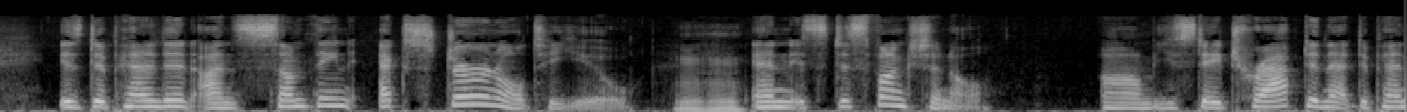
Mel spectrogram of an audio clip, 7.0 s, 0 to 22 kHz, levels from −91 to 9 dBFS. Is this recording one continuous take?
yes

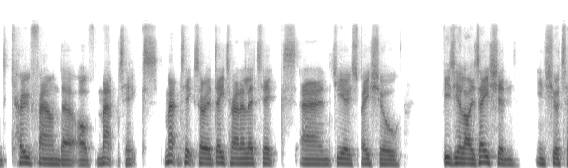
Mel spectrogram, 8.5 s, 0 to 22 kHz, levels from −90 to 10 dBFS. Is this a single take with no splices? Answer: yes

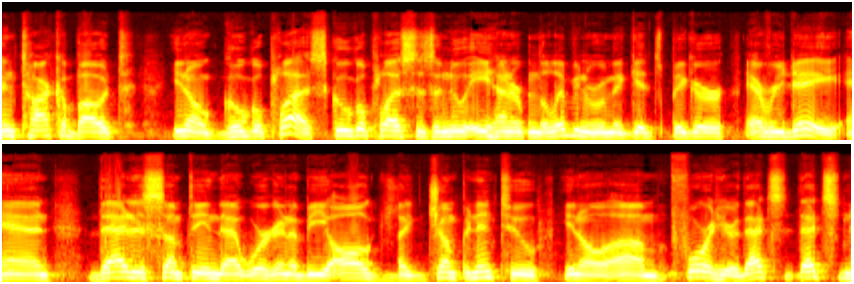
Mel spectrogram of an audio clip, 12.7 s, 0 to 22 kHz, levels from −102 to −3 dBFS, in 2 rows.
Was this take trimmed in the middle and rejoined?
yes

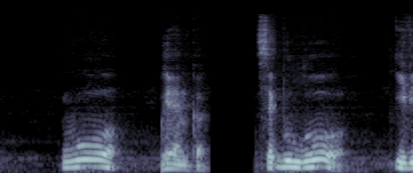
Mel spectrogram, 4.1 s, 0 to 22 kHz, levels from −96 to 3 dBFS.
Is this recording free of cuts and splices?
no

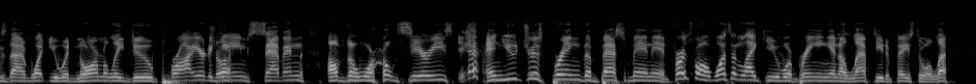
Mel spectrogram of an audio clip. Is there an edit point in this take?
no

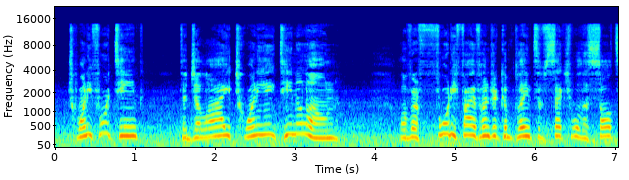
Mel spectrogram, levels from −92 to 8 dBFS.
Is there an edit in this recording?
no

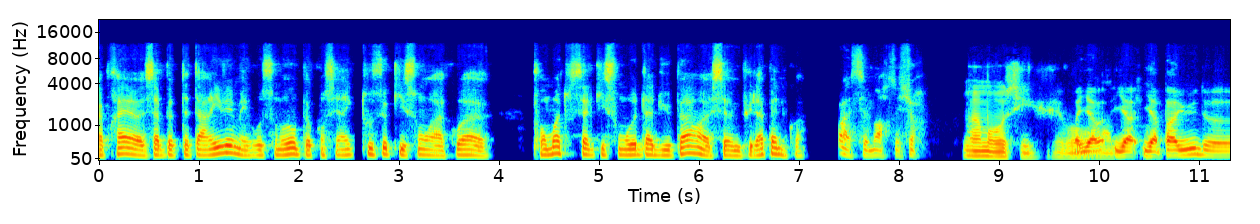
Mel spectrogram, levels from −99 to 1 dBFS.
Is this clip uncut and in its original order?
no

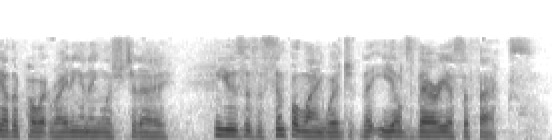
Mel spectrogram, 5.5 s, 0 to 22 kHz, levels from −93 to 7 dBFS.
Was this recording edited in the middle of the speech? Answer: yes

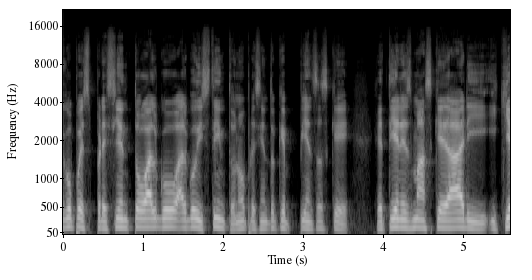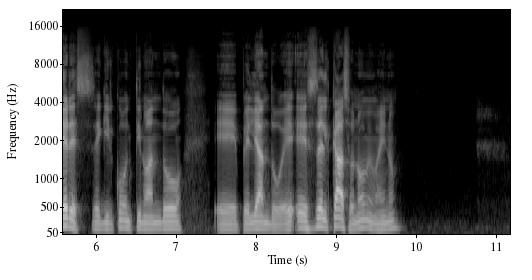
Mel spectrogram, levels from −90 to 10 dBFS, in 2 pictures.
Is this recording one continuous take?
yes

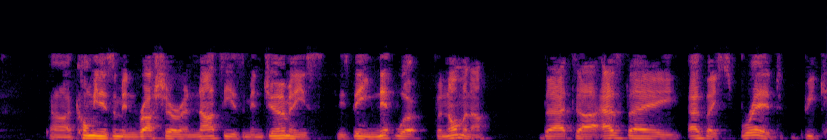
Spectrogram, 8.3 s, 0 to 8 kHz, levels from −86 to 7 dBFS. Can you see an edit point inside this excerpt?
yes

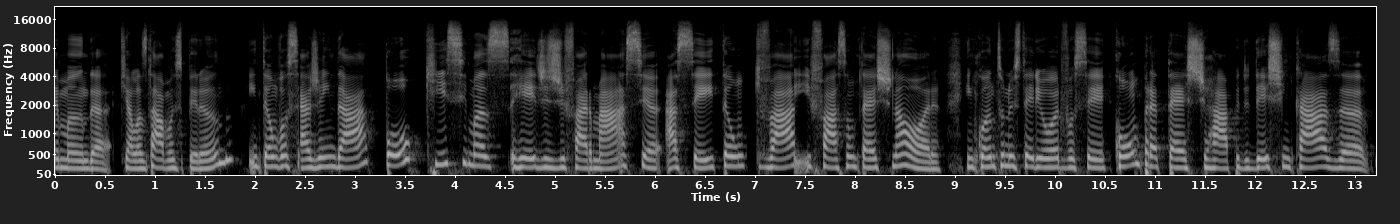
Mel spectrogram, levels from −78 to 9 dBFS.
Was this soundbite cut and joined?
yes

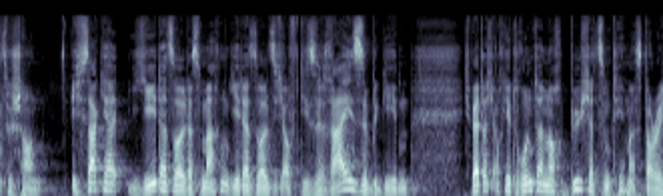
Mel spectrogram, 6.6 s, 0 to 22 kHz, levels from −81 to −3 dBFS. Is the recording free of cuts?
yes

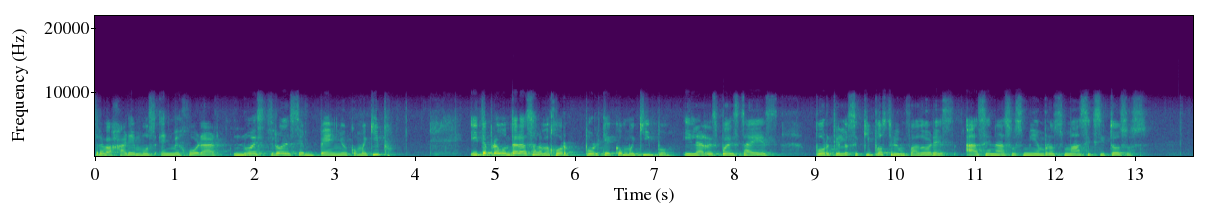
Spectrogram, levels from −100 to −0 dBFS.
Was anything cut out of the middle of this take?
yes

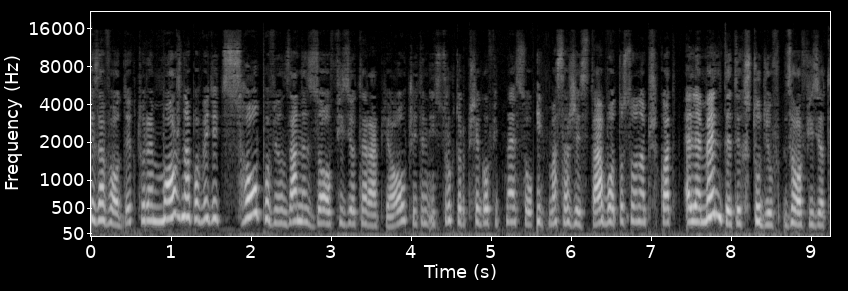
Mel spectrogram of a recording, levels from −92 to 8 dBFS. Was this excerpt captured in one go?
yes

